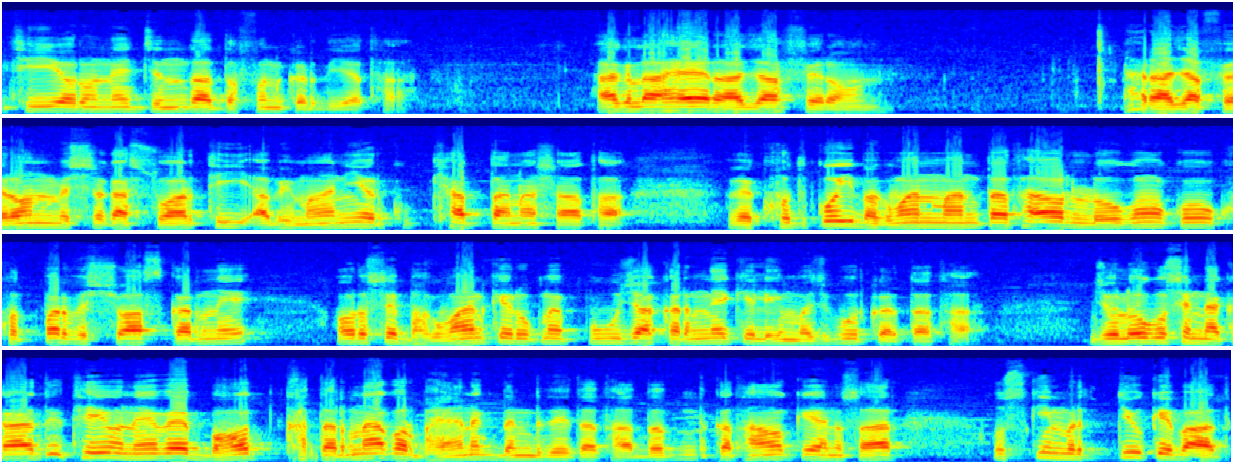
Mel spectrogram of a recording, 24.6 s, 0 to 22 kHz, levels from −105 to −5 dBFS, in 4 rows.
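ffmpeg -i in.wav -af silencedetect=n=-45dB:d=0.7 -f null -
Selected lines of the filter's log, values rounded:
silence_start: 2.05
silence_end: 2.99 | silence_duration: 0.94
silence_start: 4.39
silence_end: 5.48 | silence_duration: 1.09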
